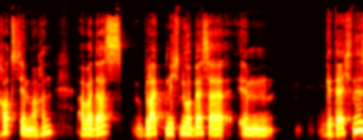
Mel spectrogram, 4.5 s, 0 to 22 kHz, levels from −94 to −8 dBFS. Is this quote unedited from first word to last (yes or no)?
yes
